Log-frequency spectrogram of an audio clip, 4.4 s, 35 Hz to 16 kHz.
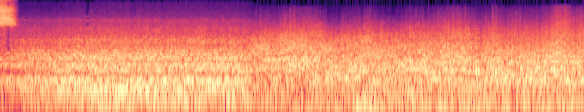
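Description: Fighter jet engine noise from an F-22 Raptor in flight: a steady rush with a low drone beneath it.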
